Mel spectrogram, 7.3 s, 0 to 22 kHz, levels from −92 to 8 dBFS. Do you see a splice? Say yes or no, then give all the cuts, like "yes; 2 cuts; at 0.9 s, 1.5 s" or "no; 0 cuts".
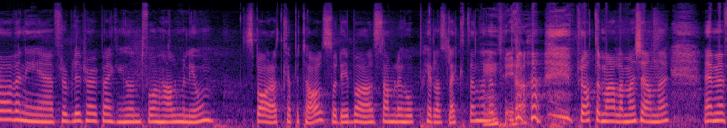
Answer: yes; 1 cut; at 5.0 s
